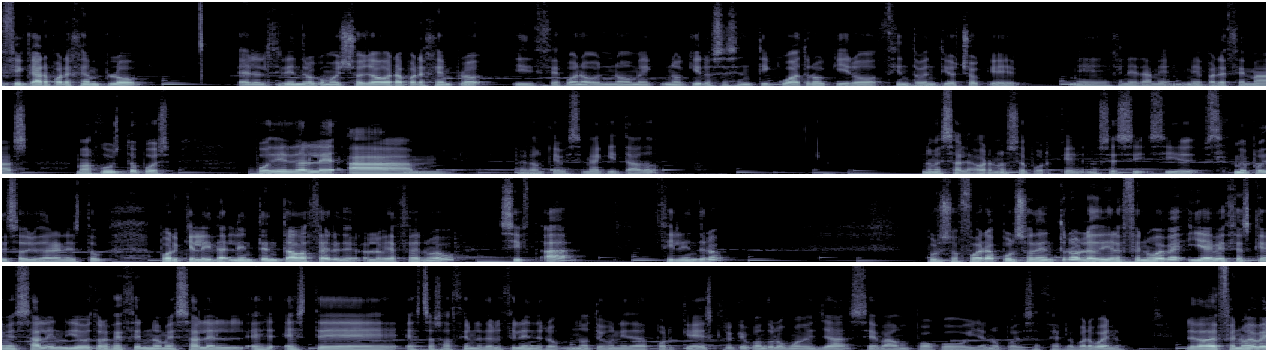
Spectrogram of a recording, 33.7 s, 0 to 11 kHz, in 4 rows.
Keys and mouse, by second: 0.0 right click, 0.9 middle click, 3.4 right click, 5.1 ctrl+z, 7.7 F9, 8.6 right click, 9.0 F9, 9.4 right click, 10.2 right click, 11.4 ctrl+z, 11.6 ctrl+z, 11.9 ctrl+z, 12.3 ctrl+z, 12.7 ctrl+z, 13.2 right click, 13.9 F9, 14.3 right click, 15.4 ctrl+z, 15.7 ctrl+z, 16.0 ctrl+z, 16.9 right click, 17.7 right click, 18.1 Delete, 19.7 shift+a, 22.6 right click, 23.3 right click, 24.3 F9.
